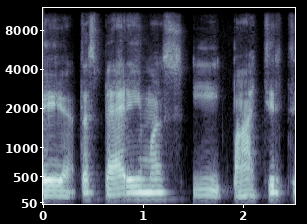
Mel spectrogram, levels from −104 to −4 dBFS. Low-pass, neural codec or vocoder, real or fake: 10.8 kHz; none; real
